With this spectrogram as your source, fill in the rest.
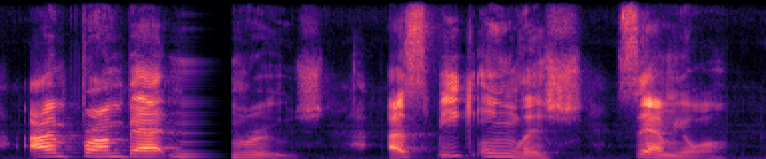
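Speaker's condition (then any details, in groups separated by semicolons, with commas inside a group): Cerebral palsy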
